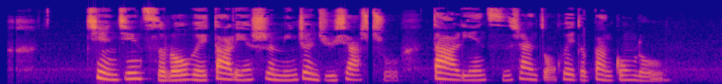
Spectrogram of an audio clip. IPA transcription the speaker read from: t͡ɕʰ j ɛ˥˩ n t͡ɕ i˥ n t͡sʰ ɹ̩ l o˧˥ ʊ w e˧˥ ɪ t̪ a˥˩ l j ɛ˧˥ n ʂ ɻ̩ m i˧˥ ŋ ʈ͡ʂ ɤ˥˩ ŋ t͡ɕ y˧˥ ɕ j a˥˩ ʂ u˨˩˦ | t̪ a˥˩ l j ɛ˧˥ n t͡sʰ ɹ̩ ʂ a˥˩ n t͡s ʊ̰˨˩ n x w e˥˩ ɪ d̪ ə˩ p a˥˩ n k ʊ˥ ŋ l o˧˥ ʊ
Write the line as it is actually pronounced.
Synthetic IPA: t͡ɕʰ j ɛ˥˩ n t͡ɕ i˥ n t͡sʰ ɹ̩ l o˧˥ ʊ w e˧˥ ɪ t̪ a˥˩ l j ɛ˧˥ n ʂ ɻ̩ m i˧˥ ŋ ʈ͡ʂ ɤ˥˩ ŋ t͡ɕ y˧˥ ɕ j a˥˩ ʂ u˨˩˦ | t̪ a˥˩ l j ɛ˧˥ n t͡sʰ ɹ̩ ʂ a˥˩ n t͡s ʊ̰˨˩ ŋ x w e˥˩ ɪ d̪ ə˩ p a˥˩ n k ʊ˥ ŋ l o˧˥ ʊ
